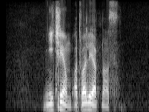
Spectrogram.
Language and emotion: Russian, angry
